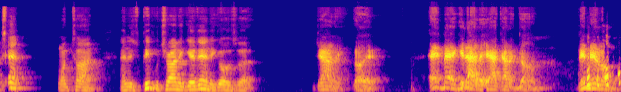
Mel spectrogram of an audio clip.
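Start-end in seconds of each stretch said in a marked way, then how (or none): 4.7-9.3 put-on gravelly radio DJ voice. Retelling a moment in a tent on tour: Wolfman Jack impression. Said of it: "I used to do, like, an impression of him".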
